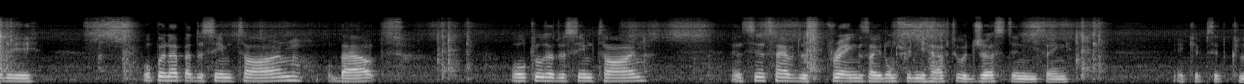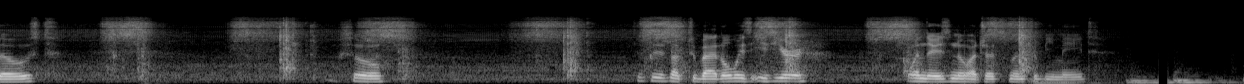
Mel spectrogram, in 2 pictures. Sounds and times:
Speech: 0:00.0 - 0:00.4, 0:01.4 - 0:04.0, 0:05.1 - 0:06.5, 0:07.3 - 0:10.8, 0:11.7 - 0:13.1, 0:15.8 - 0:16.4, 0:18.8 - 0:20.6, 0:21.5 - 0:23.5
Inside, small room: 0:00.0 - 0:24.8.

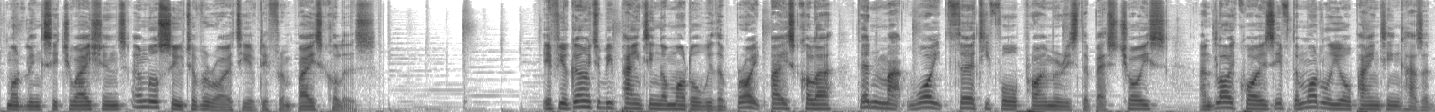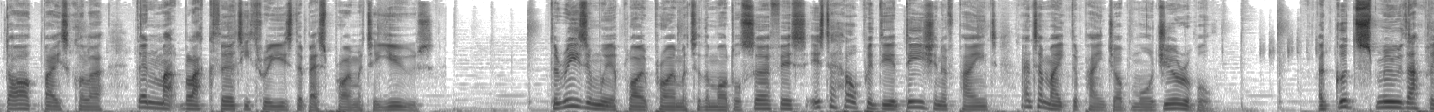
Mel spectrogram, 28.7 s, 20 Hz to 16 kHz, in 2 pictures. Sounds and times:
Speech: 0:00.0 - 0:03.8, 0:05.4 - 0:18.7, 0:19.8 - 0:26.6, 0:27.6 - 0:28.6
Music: 0:00.0 - 0:28.6.

